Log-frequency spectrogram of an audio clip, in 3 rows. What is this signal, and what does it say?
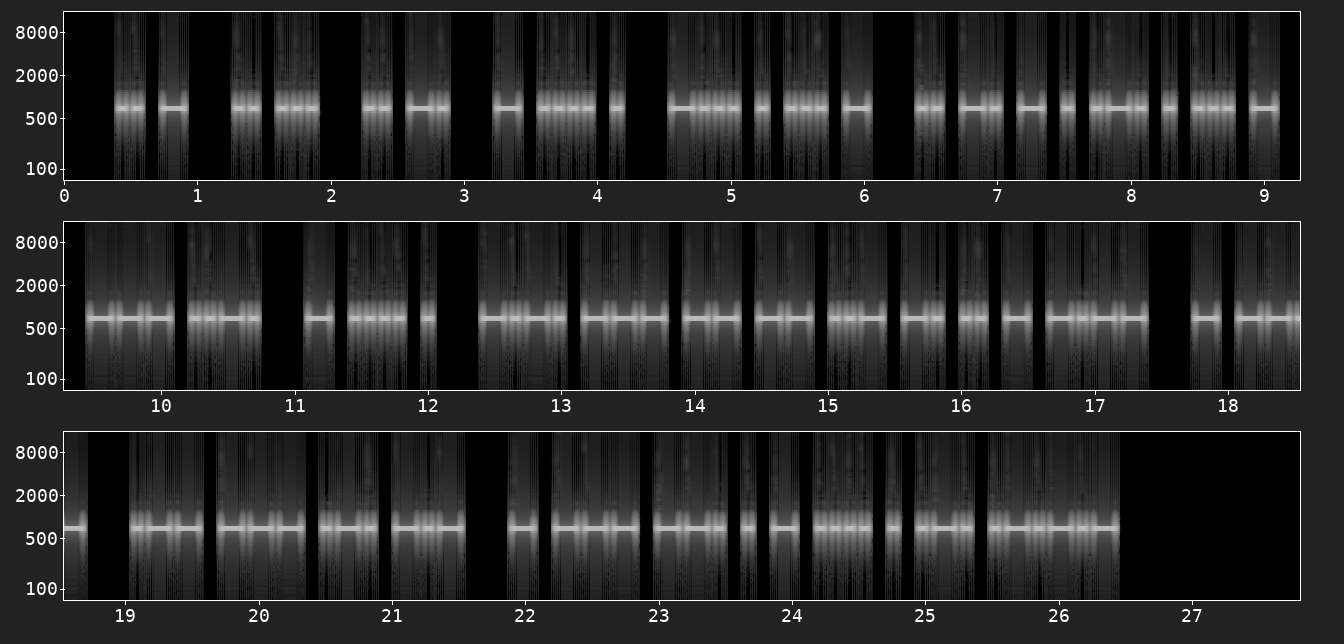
Morse code, heard as a keyed tone, about 22 wpm, 700 Hz. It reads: IT IS IN THE BEST INTEREST OF THE COMMUNITY TO WORK TOGETHER.
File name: Sentences with 7-Word Phrases - 22wpm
